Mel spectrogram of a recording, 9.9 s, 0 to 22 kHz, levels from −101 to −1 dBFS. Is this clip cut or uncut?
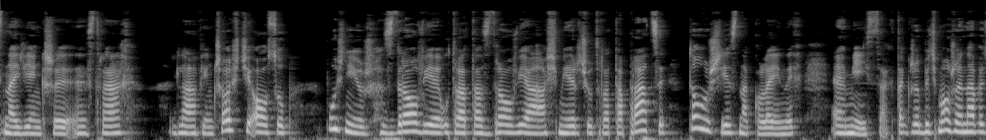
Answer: uncut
